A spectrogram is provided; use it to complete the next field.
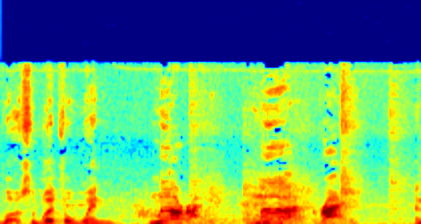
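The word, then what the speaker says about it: เมื่อไหร่: Meurai. Meurai. And how do you say that word mur? What's the easiest way to pronounce that?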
